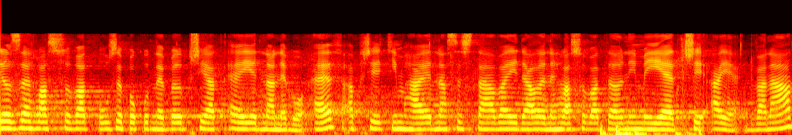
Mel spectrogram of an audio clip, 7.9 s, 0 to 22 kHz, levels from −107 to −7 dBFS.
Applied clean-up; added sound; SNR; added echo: none; none; none; none.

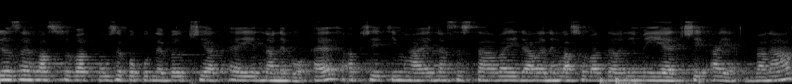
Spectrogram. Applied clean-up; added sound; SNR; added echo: none; none; none; reverberation time 0.4 s.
